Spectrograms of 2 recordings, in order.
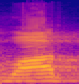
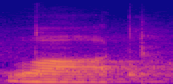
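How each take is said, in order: First: The R sound is clearly pronounced. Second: The R sound is dropped completely. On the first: The speaker sounds like a non-native. The speaker calls it wrong. "మనమైతే స్పెల్ చేస్తున్నాం వార్ట్ అని, కాకపోతే non non native Germans అని ఐడెంటిఫై చేయడం జరుగుతుంది" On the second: The speaker sounds like a native. The speaker calls it right. "ఆర్ silent అవ్వాలమ్మా"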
